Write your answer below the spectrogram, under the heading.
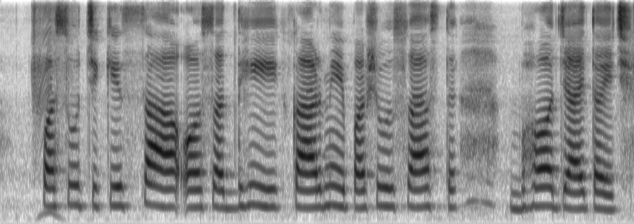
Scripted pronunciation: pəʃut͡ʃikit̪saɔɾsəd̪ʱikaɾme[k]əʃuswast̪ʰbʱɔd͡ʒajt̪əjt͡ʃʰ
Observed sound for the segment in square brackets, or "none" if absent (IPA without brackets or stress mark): p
